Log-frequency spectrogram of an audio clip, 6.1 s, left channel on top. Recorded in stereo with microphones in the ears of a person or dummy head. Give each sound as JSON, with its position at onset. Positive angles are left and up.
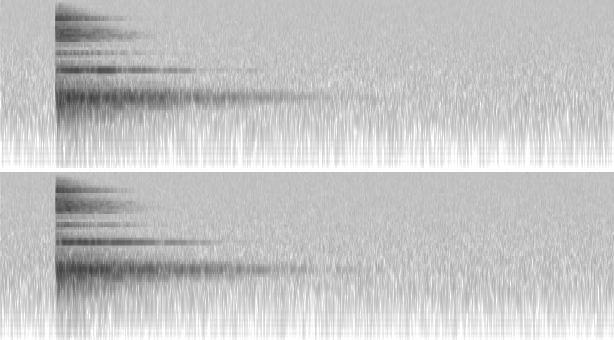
{"t": 0.6, "sound": "a cowbell", "side_deg": 15, "distance_m": 4.5}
